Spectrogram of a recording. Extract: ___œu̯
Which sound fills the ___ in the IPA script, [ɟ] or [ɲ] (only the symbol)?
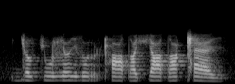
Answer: ɟ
